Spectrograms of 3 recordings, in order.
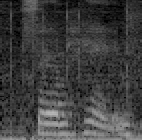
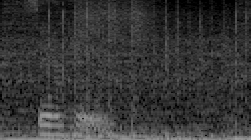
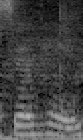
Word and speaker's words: Samhain: ever talked about saying hey you've always said Sam hey I so look well maybe he just doesn't know how to pronounce it and I was like no because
